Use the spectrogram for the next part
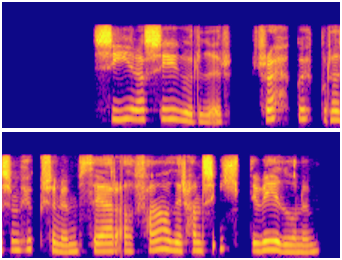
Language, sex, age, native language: Icelandic, female, 20-29, Icelandic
